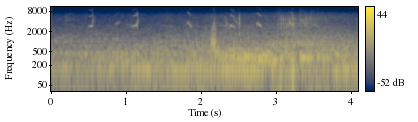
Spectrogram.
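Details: Hen clucking to call her chicks to breakfast; the chicks answer with thin, high, downward-sliding peeps scattered throughout, and a single short cluck comes midway, all over a steady low background hum.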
